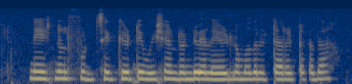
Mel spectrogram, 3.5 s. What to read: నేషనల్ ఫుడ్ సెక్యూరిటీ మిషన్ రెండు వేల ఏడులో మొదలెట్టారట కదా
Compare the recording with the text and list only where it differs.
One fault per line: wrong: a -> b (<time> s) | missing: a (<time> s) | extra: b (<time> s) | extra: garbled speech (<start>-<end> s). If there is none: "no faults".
no faults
